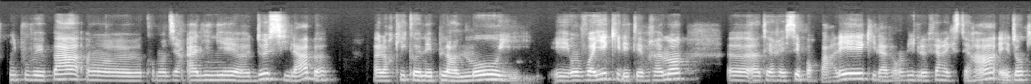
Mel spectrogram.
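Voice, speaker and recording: A mother telling how her child has changed, speaking casually with frequent pauses, fillers and restarts. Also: fairly low pitch, dark tone. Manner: hesitant, many fillers and restarts. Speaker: mother giving a testimonial. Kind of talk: casual spoken testimonial.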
